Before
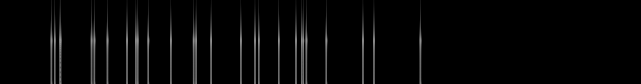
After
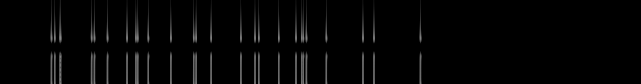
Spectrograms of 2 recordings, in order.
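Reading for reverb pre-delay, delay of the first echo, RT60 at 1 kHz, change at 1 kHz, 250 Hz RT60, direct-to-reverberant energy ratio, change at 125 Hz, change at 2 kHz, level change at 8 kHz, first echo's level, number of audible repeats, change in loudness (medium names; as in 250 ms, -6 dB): no reverb, no echo, no reverb, -0.5 dB, no reverb, no reverb, 0.0 dB, -18.0 dB, -0.5 dB, no echo, no echo, -5.5 dB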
